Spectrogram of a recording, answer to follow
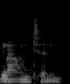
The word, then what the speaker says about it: mountain: uh so just yeah say the T don't try to do that I mean it's not important it sounds better if you don't do it Mountain just say Mountain Mountain but so which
